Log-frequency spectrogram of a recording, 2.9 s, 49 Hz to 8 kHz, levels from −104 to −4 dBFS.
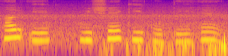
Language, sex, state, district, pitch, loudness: Hindi, female, Punjab, Fazilka, 210 Hz, -20 LUFS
